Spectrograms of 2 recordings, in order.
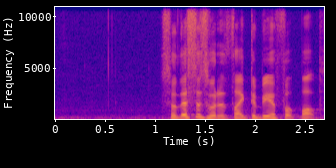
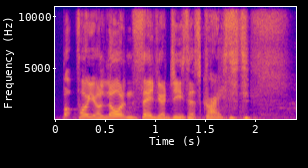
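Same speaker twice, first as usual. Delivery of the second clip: preachy motivational speaker. Retold or imitated. Motivational speaker invoking Jesus.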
